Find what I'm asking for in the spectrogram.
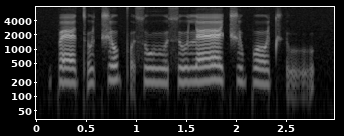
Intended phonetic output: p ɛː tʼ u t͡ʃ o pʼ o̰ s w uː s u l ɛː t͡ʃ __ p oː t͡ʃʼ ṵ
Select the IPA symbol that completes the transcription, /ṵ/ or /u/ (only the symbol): u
